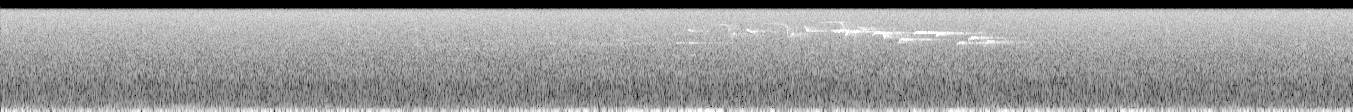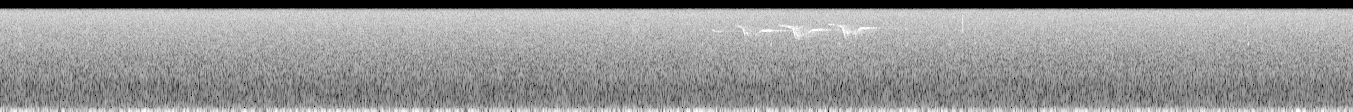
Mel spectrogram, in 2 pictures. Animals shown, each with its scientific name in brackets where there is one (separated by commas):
Brown Creeper (Certhia americana), Blackburnian Warbler (Setophaga fusca)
